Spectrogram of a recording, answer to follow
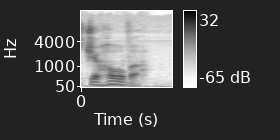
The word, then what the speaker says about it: Jehovah: This is the word in Hebrew that you would know as Jehovah, or Yahweh is another way that it's pronounced.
